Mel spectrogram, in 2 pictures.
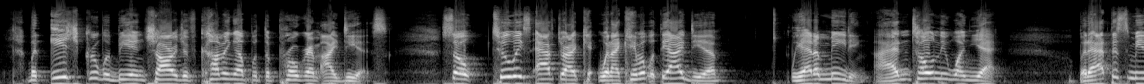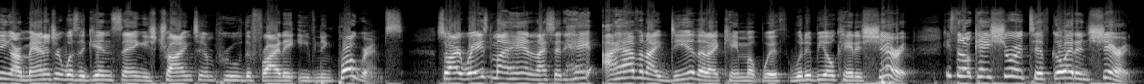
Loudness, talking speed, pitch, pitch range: -11 LUFS, 230 wpm, 225 Hz, 190-280 Hz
